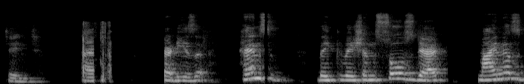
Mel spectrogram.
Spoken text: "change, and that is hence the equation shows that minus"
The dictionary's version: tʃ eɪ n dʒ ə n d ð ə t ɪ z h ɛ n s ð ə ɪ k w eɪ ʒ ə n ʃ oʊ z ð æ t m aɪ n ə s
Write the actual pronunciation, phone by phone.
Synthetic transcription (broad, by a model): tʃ eɪ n dʒ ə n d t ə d ɪ z h ɛ n s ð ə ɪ k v eɪ ʃ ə n s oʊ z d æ t m aɪ n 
